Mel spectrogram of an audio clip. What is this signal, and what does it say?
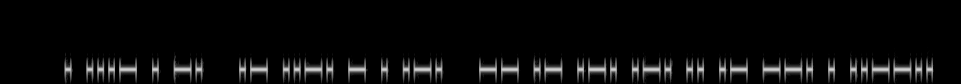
Morse code, heard as a keyed tone, about 22 wpm, 700 Hz. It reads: EVEN AFTER MARRIAGE?
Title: Sentences from Top 1000 Words - Review Part 5 - 22wpm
